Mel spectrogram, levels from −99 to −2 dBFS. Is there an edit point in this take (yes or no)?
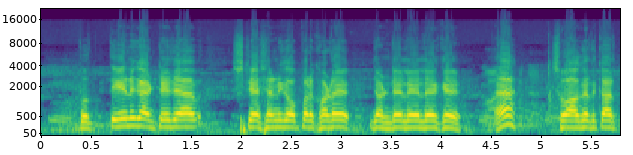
no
